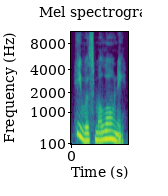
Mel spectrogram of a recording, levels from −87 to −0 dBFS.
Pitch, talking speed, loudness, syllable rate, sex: 185 Hz, 155 wpm, -13 LUFS, 4.8 syllables/s, female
